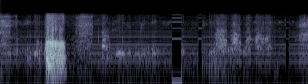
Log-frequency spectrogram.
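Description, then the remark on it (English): A man snores: one loud, rough snort near the start, then softer raspy breaths and throaty rumbles over a steady low hum. “Because I ain't getting no thrill sitting here listening to him snore.”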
